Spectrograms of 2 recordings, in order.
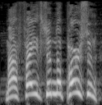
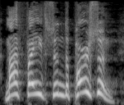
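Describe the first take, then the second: No difference in how they are said.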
